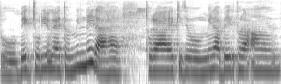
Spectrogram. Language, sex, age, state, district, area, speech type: Hindi, female, 18-30, Bihar, Samastipur, urban, spontaneous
